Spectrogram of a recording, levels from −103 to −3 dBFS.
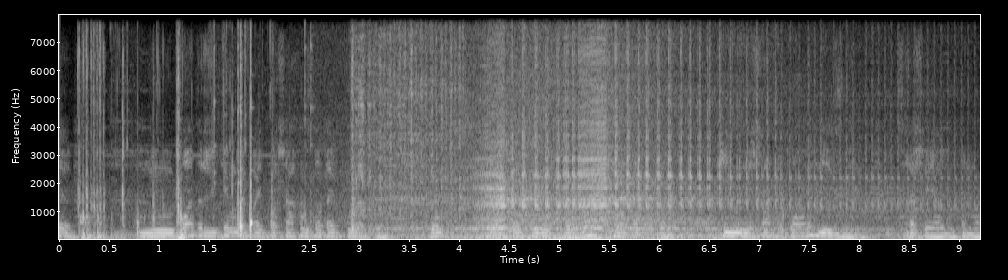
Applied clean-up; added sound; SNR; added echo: none; Vehicle; 1 dB; reverberation time 0.3 s.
